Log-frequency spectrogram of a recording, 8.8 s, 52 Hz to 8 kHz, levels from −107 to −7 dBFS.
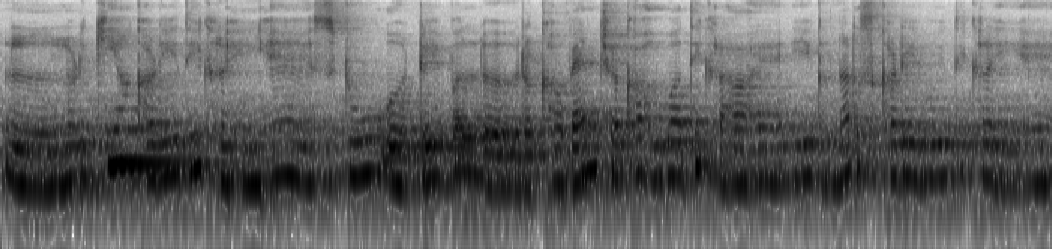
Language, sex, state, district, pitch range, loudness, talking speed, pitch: Hindi, female, Chandigarh, Chandigarh, 200-230 Hz, -15 LUFS, 155 wpm, 215 Hz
